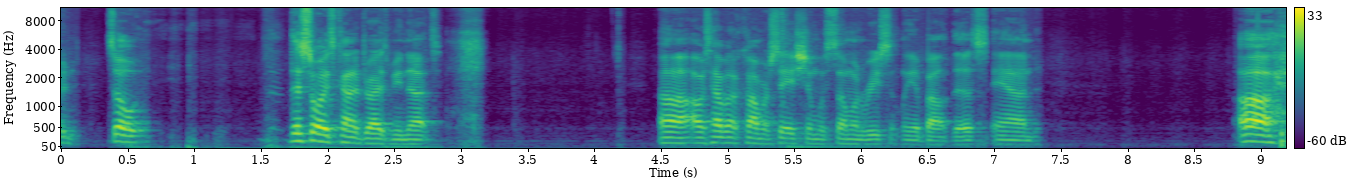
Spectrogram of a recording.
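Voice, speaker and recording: A man, a pastor, teaching a passage of scripture in a conversational way, often asking "okay?" and rising in pitch to stress his points. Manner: informal, keeps checking in with "okay?", rises in pitch on emphatic points.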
